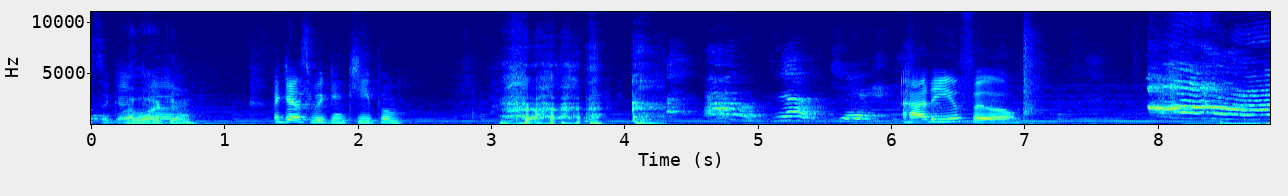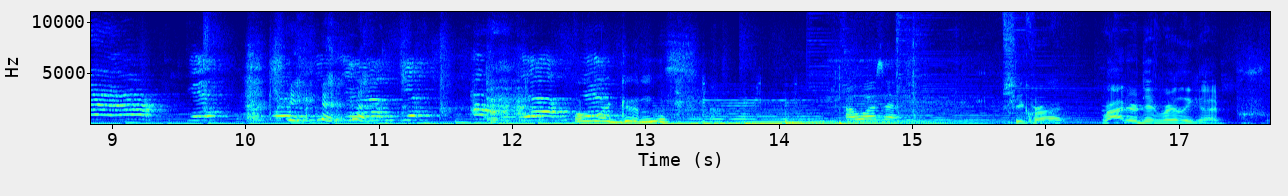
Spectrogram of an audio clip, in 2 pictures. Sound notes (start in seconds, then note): 3.0 laughs; 7.9 babbles; 10.0 laughs; 13.6 calm upbeat music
